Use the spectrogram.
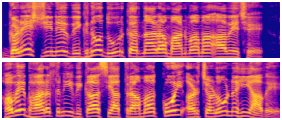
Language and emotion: Gujarati, neutral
